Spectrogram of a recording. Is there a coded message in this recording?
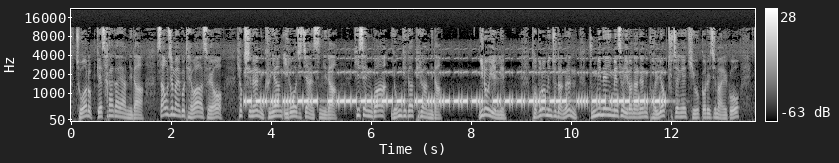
Yes: Morse code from 3.4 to 11.9 s, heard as a keyed tone, machine-sent, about 40 wpm, 730 Hz, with room echo and speech in Korean. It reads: ADSHQ TJZMN ASUKD NNNXO HKJGL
